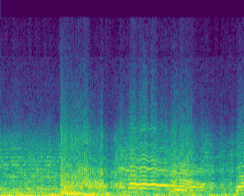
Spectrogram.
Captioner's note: tense orchestral music; gunshot cracking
